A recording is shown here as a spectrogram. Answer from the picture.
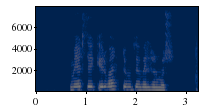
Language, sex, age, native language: Icelandic, female, 11, Icelandic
